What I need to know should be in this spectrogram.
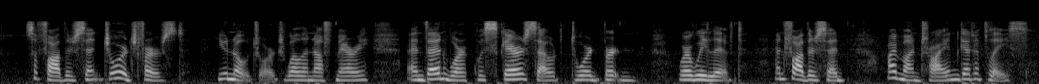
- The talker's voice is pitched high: Yes, high, 210 Hz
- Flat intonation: No, average, 3.2 semitones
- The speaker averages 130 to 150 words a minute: No, average, 185 wpm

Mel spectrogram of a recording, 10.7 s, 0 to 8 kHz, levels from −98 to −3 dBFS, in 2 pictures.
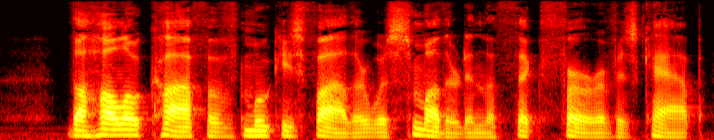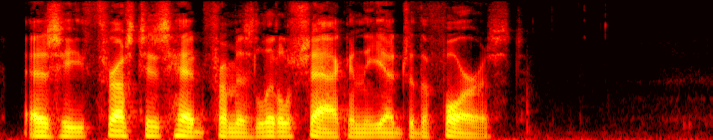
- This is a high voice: No, very low, 90 Hz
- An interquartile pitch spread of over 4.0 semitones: No, average, 3.2 semitones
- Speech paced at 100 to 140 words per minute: No, average, 170 wpm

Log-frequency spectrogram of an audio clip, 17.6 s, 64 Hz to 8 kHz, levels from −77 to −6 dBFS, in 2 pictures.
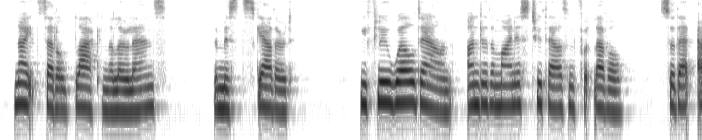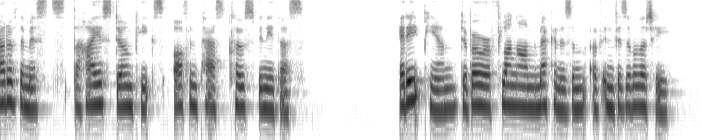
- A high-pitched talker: Yes, high, 200 Hz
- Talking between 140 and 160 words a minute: Yes, average, 155 wpm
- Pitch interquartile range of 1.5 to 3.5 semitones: Yes, narrow, 2.6 semitones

